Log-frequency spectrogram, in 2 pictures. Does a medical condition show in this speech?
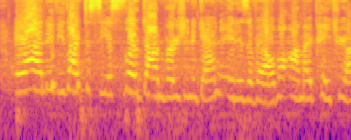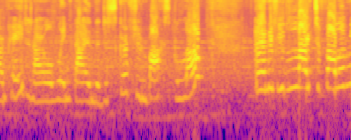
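No.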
